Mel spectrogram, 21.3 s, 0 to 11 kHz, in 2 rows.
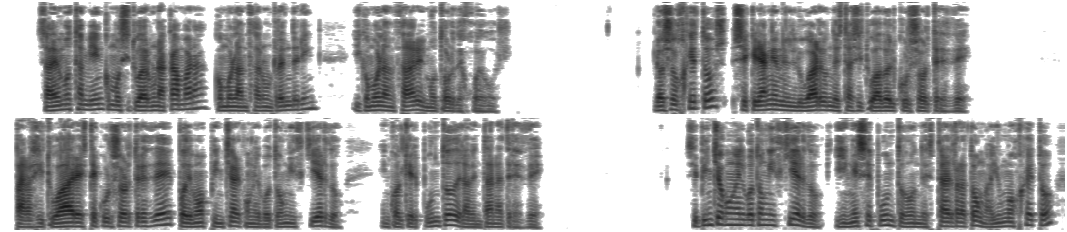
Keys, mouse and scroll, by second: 18.5-20.4 drag, 19.2-21.2 middle drag.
